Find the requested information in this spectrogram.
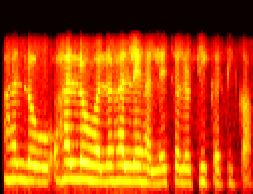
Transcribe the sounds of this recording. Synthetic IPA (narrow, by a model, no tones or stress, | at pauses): ɦɐloɦɐloɦɐloɦɐleɦɐlet͡ʃɐloʈʰiːkaʈʰiːka̰ː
